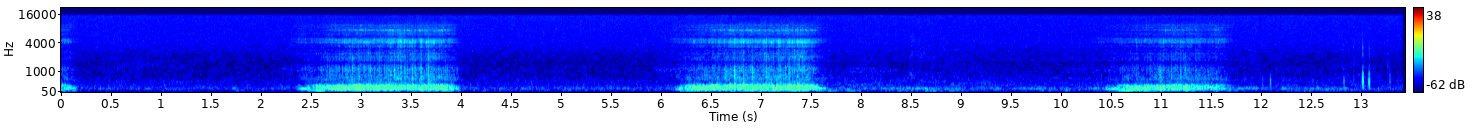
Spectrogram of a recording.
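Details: Sleeping person snoring: three loud, rattling snores about four seconds apart, roughly 14 breaths a minute, with quiet pauses between them, keeping others awake.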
